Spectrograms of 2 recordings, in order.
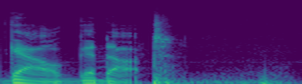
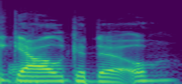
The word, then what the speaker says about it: Gal Gadot: know she's she's wonderful I think it's good not no it's definitely gal gadot yeah don't get me no t in there all right I've always heard people say gal gadot and it was the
